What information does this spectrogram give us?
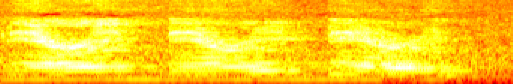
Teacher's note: not only <Mary> and <merry> but also <marry>, ‘get wed’, become the same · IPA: /ˈmeri/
